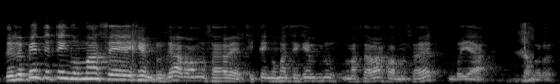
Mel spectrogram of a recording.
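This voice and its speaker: A man teaching a Bible Hebrew class, unhurried, often pausing with fillers and checking in with tag questions. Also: fairly high pitch, animated, dull audio. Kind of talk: classroom lecture.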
